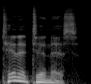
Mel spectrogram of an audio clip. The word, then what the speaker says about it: tinnitus: I know you're in Western New York, but out here in Colorado, we see so many TV ads now about tinnitus.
